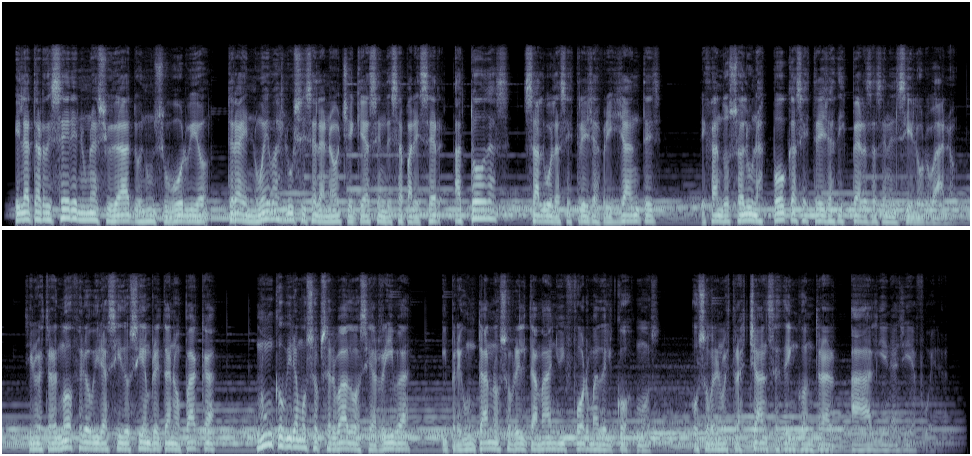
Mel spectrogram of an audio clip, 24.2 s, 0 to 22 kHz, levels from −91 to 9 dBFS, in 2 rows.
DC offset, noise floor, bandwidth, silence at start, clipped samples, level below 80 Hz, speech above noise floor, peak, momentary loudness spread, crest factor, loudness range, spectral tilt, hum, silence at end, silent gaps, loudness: under 0.1%; -37 dBFS; 10 kHz; 0.1 s; under 0.1%; -36 dBFS; 21 dB; -2 dBFS; 7 LU; 14 dB; 3 LU; -6.5 dB/octave; none; 0.2 s; none; -17 LUFS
